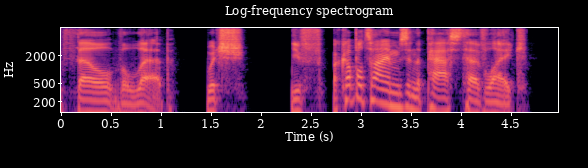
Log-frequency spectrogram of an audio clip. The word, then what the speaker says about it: Feltheleb: I've come to really enjoy Feltheleb, and it's not like Fel and then the Leb, like it's like three separate like strange words put together. Oh, that's how it's pronounced, is Feltheleb.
